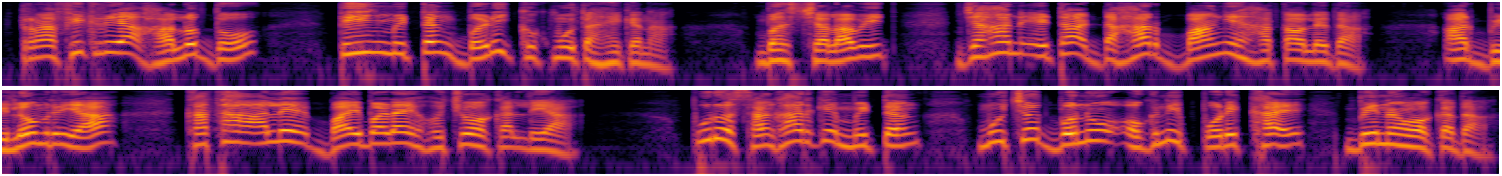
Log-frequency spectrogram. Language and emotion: Santali, angry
